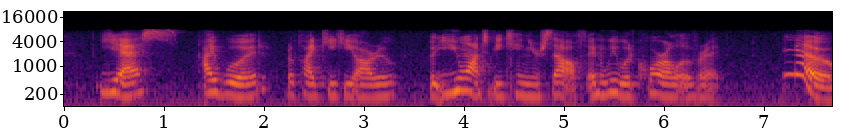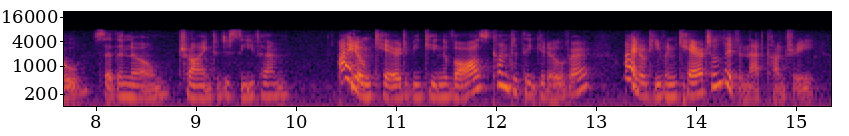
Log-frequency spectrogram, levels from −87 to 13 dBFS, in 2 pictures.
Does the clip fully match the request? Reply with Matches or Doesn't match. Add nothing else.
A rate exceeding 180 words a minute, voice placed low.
Doesn't match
